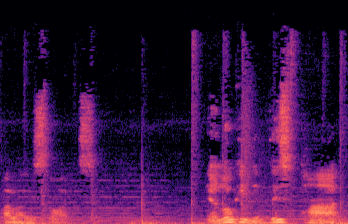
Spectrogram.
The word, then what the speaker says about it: oocytes: it's actually pronounced oocytes.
